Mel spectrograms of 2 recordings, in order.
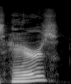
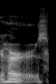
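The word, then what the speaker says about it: Herr's: Okay, so this is, you pronounce this hairs? Because it looks like hers. – Hers. – H-E-R-R apostrophe S. – I assume maybe it's German with the two R's.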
